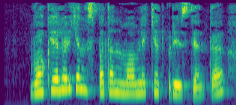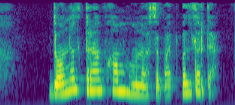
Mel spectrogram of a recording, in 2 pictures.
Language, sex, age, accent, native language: Uzbek, female, 19-29, Samarqand, Uzbek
